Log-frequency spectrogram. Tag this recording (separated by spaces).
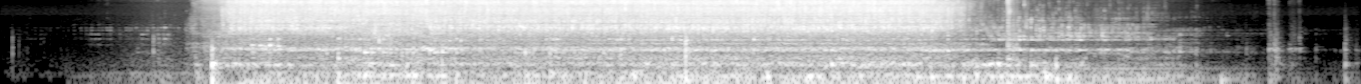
Dishes running sink tap tap-running Washing-up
